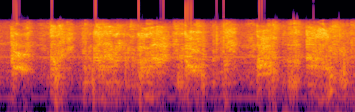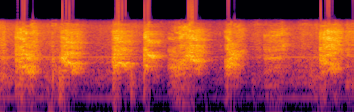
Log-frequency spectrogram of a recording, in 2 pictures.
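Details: Pet dog indoors barking at someone fluffing pillows, which it dislikes: a rapid, irregular run of short, sharp barks, roughly one and a half per second, with brief gaps and no other clear sounds.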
